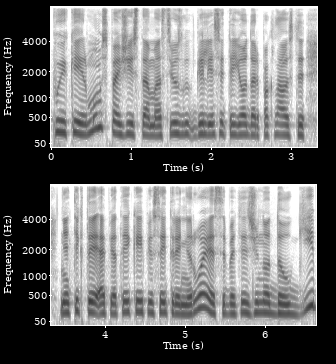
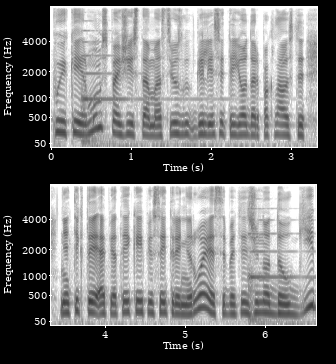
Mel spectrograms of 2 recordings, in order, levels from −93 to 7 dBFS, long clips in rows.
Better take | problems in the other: first | background sound (Piano); 19 dB below the speech

